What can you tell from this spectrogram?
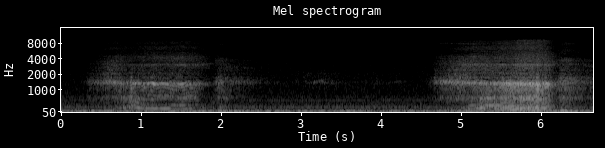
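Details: Snoring recorded with the SnoreLab phone app during sleep; two long, loud rattling snores on the in-breath, separated by a quieter out-breath, in a quiet room.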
